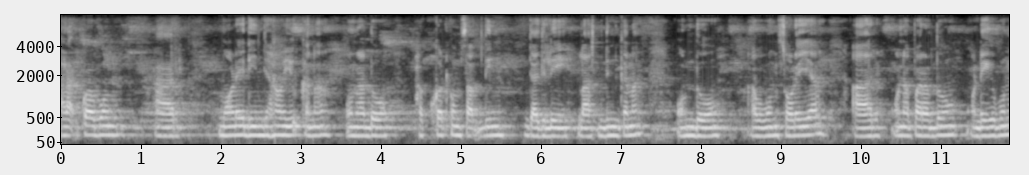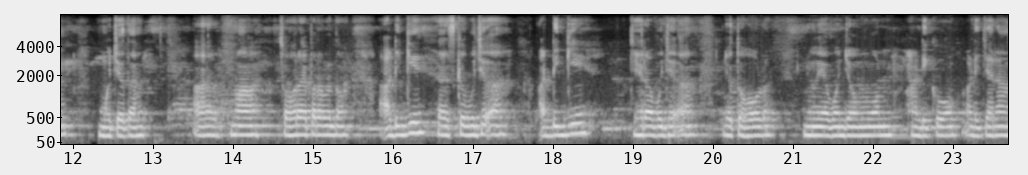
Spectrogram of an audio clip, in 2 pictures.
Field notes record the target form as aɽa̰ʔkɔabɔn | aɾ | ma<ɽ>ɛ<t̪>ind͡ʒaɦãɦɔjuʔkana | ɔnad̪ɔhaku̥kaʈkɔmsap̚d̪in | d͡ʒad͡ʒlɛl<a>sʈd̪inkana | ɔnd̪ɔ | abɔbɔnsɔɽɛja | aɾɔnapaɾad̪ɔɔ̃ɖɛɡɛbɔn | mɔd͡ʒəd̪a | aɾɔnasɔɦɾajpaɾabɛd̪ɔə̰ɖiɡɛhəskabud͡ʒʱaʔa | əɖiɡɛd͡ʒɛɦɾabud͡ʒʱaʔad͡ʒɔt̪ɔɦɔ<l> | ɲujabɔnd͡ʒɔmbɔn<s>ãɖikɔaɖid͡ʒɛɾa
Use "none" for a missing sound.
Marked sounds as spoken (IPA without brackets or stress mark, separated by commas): ɽ, d̪, a, ɽ, h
